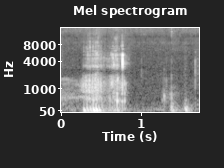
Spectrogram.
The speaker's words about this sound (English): Having a sip, guys.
